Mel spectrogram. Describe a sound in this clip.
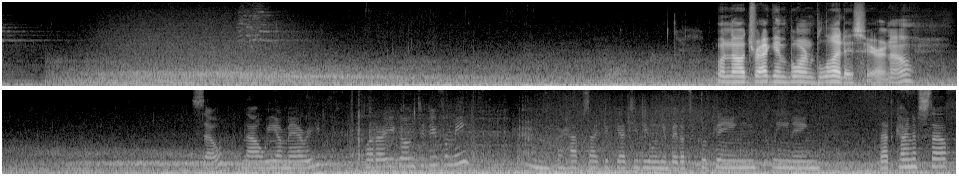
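Magical fire roars with a low, steady rumble.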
